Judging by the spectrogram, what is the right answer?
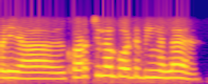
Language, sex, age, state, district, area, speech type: Tamil, female, 18-30, Tamil Nadu, Nagapattinam, rural, conversation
